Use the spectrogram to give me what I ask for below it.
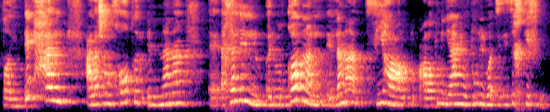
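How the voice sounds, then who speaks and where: Egyptian woman giving gentle advice, echoey room. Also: high-pitched, fast. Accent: Egyptian Arabic. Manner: gentle, reassuring, many fillers and restarts. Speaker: self-help speaker. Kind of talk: advice monologue to women. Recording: very echoey room with faint noise.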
